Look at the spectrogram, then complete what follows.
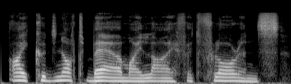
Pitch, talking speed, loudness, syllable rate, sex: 160 Hz, 165 wpm, -16 LUFS, 3.8 syllables/s, male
